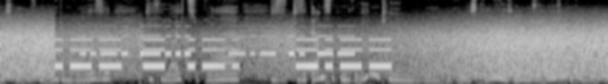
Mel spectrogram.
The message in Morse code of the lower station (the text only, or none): WTR Y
